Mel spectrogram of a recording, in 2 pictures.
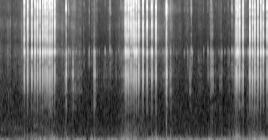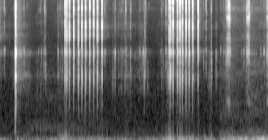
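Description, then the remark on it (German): Crisp ratcheting of the small silver crown of a battery-free mechanical pocket watch being wound, coming in five quick bursts about a second apart, with faint clicks in the pauses and no voices. “Man dreht nur an einem kleinen silbernen Rädchen”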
